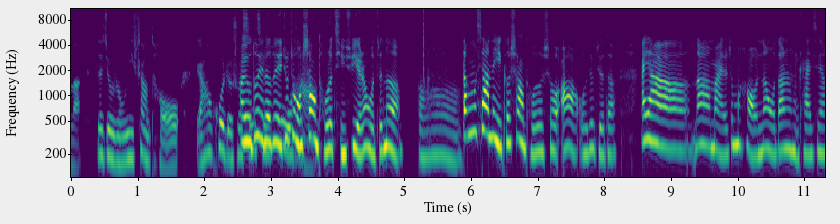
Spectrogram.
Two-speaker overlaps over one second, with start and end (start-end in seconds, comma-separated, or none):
2.5-3.8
